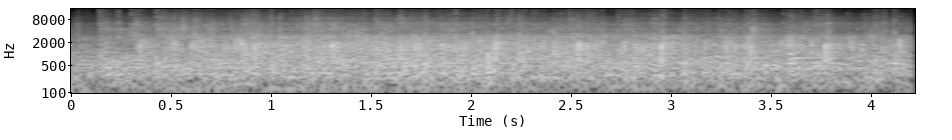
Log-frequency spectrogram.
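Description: Crowd applauding, many hands clapping in a dense, steady patter.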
